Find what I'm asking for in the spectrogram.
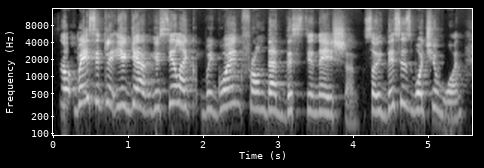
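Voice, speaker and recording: Projecting her voice loudly, a woman talks at a moderate pace with hardly any pauses, her high pitch, bright, sharp tone and lively intonation standing out. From Russia. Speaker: financial strategist. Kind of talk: podcast interview.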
